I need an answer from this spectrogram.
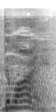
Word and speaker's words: Des Moines: Oh, with a silent S. Des Moines.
